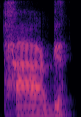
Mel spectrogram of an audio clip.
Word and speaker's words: Tyger: So instead of Tiger, it's Tiger.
